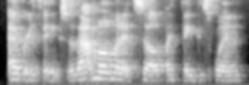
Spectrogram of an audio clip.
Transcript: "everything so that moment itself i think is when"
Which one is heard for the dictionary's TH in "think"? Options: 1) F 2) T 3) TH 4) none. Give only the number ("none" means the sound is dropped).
3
